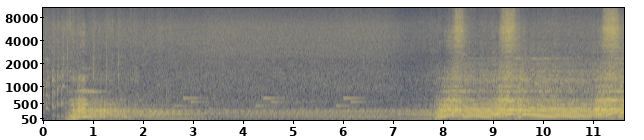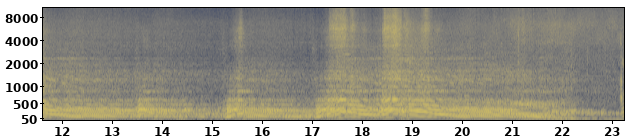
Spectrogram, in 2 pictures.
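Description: A warm V8 Ford Mustang GT with a Borla exhaust revving up close, a deep idle burble broken by several loud, sharp throttle blips that rise and fall in quick succession, with no talk.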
